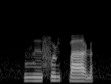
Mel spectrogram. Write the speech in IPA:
β ɨ f u ɳ k͡p a ɳ

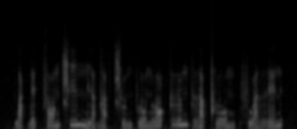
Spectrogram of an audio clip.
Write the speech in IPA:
k w a˨˩ k̚ l e˦˥ k̚ s ɔː˦˥ n t͡ɕʰ iː˥˩ m n i˩˦ a̯ d a˨˩ ʔ t͡ɕʰ ɯ˩˦ ŋ k l o˧ n l ɔ˥˩ ʔ t r ɯ˥˩ ŋ t r a˥˩ p̚ kʰ l o˥˩ m | f u˨˩ a̯ r e˦˥ n

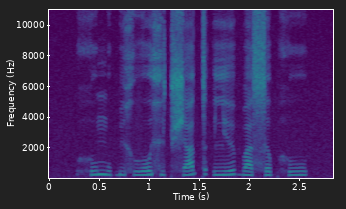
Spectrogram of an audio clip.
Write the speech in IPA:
h u m u ɓ y x v o xʲ u t ʃ a t | lʲ ø b a s ə p h u

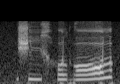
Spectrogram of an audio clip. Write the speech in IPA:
ʃ iː x h ɔ l ɡ ɒː l

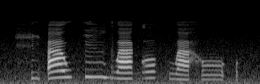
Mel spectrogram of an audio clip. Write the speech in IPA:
h i˨ ʔ a˦ w k ĩ˦ ŋ ɡ w a˧ ɡ ɔ˦ k w a˨˩ h o˨ ʔ

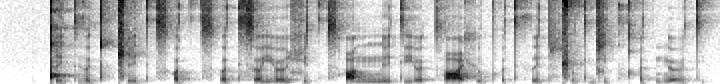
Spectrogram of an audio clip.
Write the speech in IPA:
ǃ i tʲ ð ø tʲ ǁ i tʲ t͡sʰ ʌ tʲ t͡sʰ ə tʲ s ə j ø ɕ ø tʲ t͡sʰ ɑ nː i tʲ j ø tʰ ɑ ʃ u pʰ ə tʲ θ i tʲ ǁ u tʲ d͡ʑ ə tʲ qʰ ə tʲ n ø tʲ

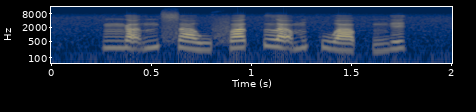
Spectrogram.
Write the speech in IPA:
ŋ a̰˧˥ n s a̤˨˩ w f a˦˥ t̚ l a̰˧˥ m k w aː˨˩ p̚ ŋ e˦˥ k̚

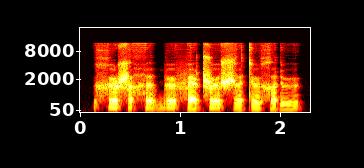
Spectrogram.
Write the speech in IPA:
x ø˥ ʂ ə˩˥ h ɘ˥˩ b ø˥ f ɛ˩˥ ʈ͡ʂ ø˥ ʃ ɘ˩˥ t ø˩ x ə˥˩ ɗ ʉ˩˥

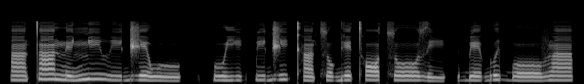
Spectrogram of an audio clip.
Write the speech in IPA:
ã˨ t ã˦ n ɪ˨ ɲ i˦ β i˨ d͡ʒ e˦˨ w u˨ | k͡p u˨ j i˨ k͡p i˨ d͡ʒ i˦ kʰ ã˨ t͡s o˨ ɡ e˦ tʰ ɔ˦ t͡s oː˦ z i˨ | ɓ e˨ ɡʷ i˦ ɓ oː˨ v ã˦

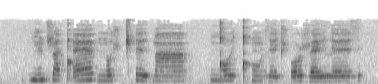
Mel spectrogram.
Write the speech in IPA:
ɓ ĩ ʈ͡ʂ a ǃʼ æ | n ɔ ʃ ǁʰ ɛ ɪ̯ ɓ ã | ŋ͡ǃ ɔ ɪ̯ ǃʰ õ z ɛ t͡ʃʼ ɔ ʐ æ ɪ̯ l ɛ z

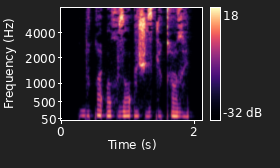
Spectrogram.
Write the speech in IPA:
b ə̤ qʷ i ʔ ɔ χʷ ə̤ z ɔ ʔ a̤ ʃ ə̤ z k ɛ̤ qʰ ø ʁ ɛ̤

